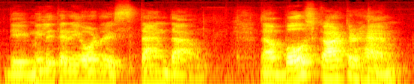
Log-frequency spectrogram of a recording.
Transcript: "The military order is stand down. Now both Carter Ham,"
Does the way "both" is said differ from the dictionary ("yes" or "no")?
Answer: yes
